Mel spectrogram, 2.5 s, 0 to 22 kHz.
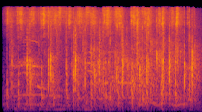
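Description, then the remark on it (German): Parents applaud together at the end of a 30-minute theatre performance for babies, a steady, dense patter of clapping at moderate volume from a small audience, with faint voices mixed in underneath. “Am Ende der 30-minütigen Vorstellung klatschen nur die Eltern.”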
